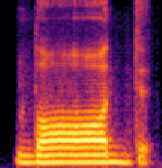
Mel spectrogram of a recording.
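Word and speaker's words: ضاد: can use the left side of the tongue. But make sure that the tip of tongue is not going to touch with the frontal teeth.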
